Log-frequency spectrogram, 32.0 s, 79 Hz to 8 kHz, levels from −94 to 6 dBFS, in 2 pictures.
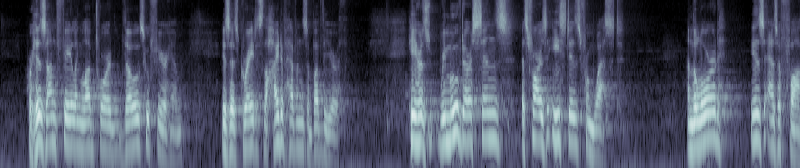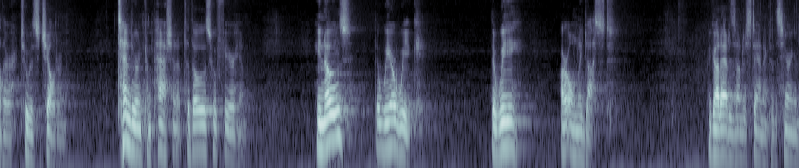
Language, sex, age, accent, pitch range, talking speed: English, male, 50-69, American, 90-150 Hz, 130 wpm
